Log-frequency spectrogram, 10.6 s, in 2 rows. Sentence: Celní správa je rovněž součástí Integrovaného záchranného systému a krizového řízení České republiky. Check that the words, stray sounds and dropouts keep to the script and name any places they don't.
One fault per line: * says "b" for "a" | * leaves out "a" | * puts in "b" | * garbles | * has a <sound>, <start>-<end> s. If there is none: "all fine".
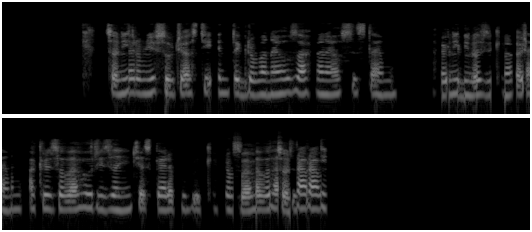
* leaves out "správa"
* garbles
* garbles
